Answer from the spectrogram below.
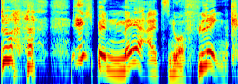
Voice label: victory, de; cookie run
